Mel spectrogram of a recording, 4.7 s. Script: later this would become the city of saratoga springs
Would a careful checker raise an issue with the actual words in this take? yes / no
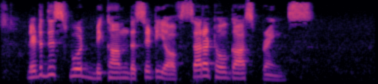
no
